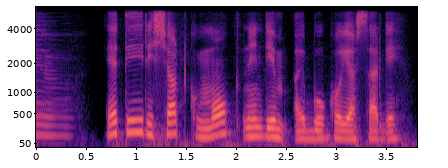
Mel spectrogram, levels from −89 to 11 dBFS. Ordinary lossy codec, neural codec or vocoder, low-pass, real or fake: none; codec, 16 kHz, about 1 kbps, DyCAST, with the encoder's durations; 5.4 kHz; fake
